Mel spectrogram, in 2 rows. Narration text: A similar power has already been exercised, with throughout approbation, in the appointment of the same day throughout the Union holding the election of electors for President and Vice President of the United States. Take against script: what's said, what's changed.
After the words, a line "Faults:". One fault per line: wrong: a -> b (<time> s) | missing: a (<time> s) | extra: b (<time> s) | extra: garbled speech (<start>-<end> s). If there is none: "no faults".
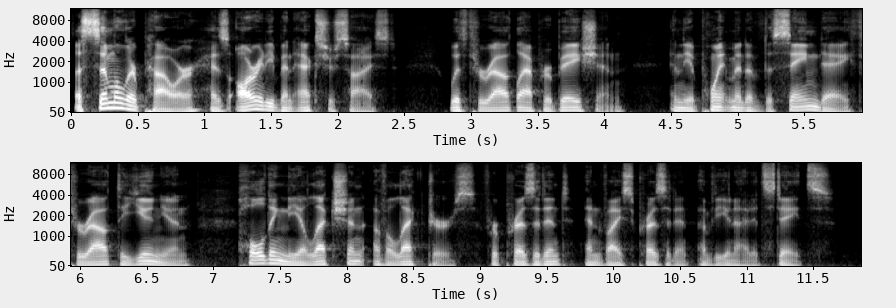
A similar power has already been exercised, with throughout approbation, in the appointment of the same day throughout the Union holding the election of electors for President and Vice President of the United States.
Faults:
no faults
